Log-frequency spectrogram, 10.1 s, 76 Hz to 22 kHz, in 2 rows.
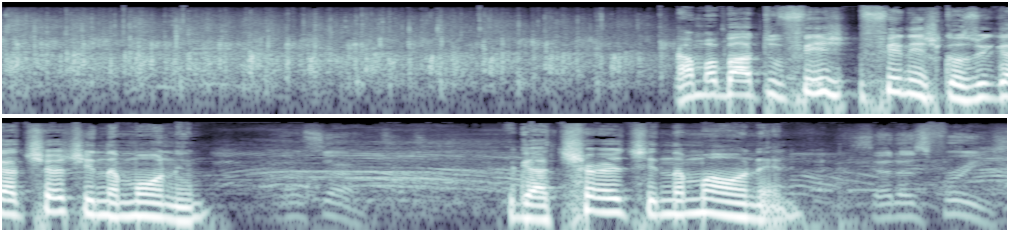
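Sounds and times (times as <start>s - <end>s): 
congregation clapping together: 0.0s - 4.0s
speech: 3.4s - 6.2s, 7.6s - 10.0s.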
